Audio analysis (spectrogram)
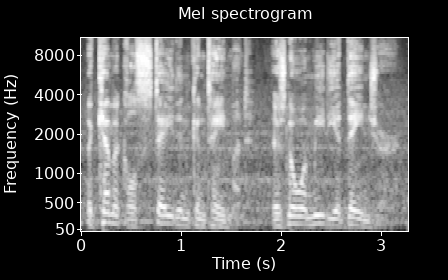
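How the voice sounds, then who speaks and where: An actor playing a stern, businesslike military colonel giving orders in a dramatic video game. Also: male voice, mid-range voice, big pitch swings, fairly quick, background noise, lightly acted. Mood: sober, businesslike. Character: stern male colonel briefing his agent, businesslike. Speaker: commanding officer.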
